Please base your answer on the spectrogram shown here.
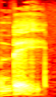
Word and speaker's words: Ndii: What did Ndi say? Actually, it's pronounced Ndei, but nobody knows that. Very few know that.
